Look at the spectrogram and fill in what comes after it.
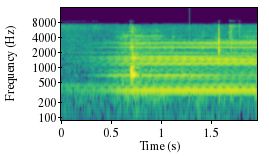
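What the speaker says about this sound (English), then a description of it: "So we'll go ahead and give you some dial tone." Steady telephone dial tone on a landline being tested during a phone repair, a continuous even hum holding at constant level for about two seconds, with a couple of faint clicks over it.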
